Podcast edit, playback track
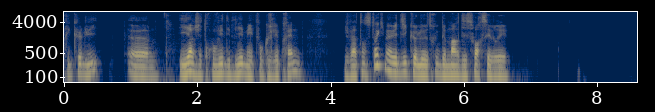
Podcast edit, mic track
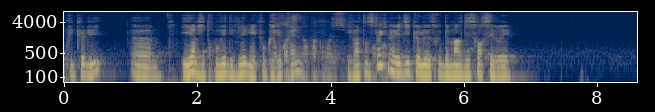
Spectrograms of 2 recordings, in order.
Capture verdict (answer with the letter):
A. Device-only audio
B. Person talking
B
